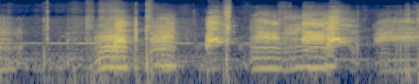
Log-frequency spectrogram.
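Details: Geese feeding on bread and fresh vegetables at a fish pond give harsh, nasal honks in short bursts, several overlapping calls clustered between one and four seconds.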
